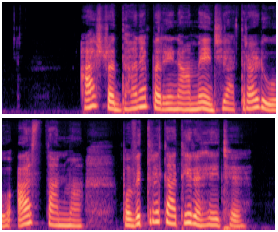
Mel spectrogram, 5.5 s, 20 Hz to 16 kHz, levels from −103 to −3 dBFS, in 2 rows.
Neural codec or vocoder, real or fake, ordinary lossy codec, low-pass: vocoder, 44.1 kHz, 128 mel bands every 512 samples, BigVGAN v2; fake; none; 14.4 kHz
